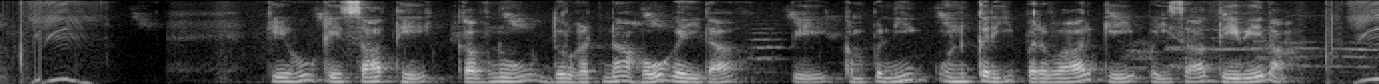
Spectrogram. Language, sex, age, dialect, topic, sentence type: Bhojpuri, male, 31-35, Northern, banking, statement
